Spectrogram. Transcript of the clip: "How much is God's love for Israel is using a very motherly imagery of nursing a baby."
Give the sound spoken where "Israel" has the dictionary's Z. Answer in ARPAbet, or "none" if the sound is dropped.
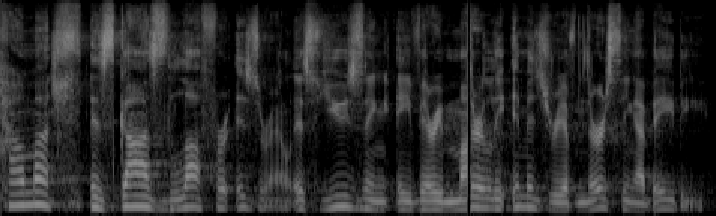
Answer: Z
